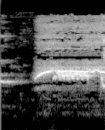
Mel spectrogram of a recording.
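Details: One long, steady whistled note from a caged Orange-headed thrush in teler style, held over a second with a slight waver, after a faint lead-in tone.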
